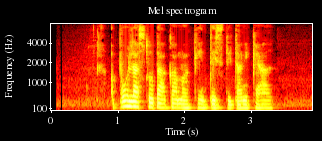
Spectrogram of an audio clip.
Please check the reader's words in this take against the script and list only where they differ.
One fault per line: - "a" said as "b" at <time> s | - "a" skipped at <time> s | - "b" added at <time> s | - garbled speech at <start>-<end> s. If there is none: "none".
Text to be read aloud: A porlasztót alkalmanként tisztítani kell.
none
